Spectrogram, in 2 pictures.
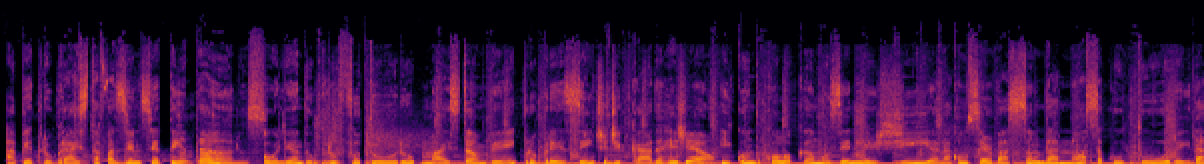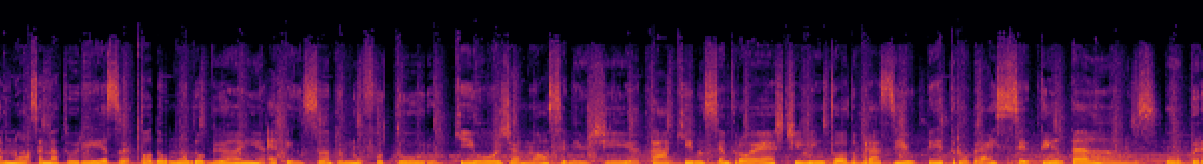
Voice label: Regional Spot Goias; Petrobras

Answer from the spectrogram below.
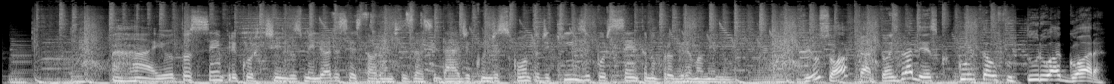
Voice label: voz madura chic; Bradesco

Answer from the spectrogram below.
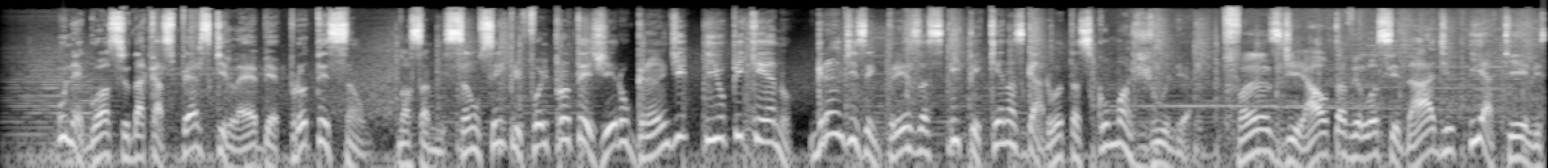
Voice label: Jovem

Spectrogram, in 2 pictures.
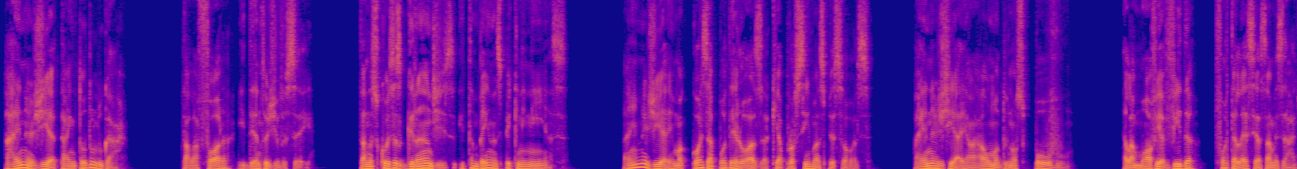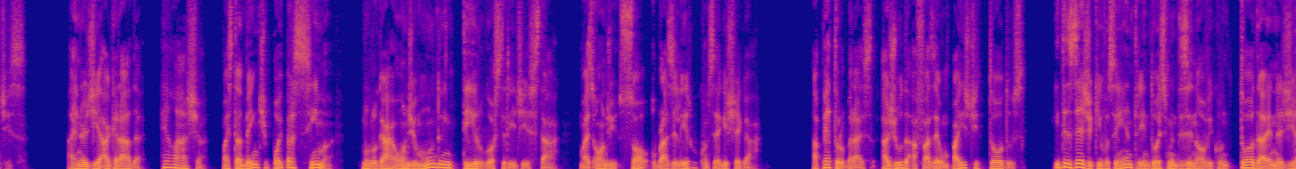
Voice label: Coloquial Português

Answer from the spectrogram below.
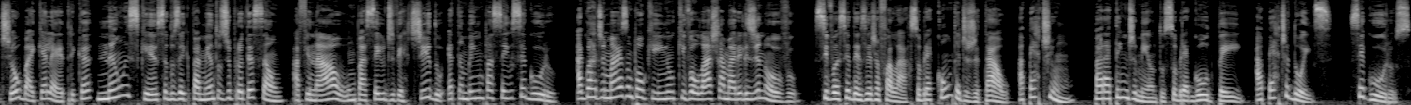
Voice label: URA Espera Telefonica

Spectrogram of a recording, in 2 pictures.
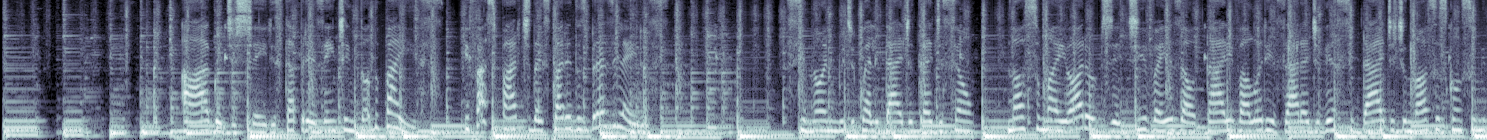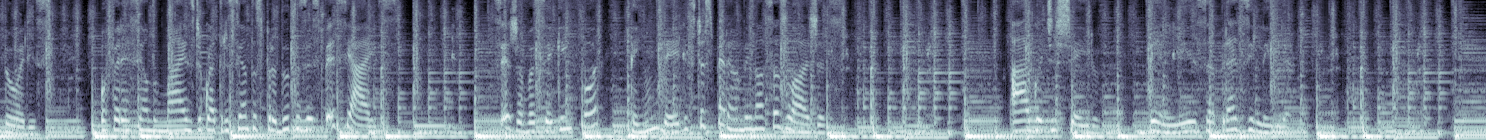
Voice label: Spot Institucional; Mantra ADC

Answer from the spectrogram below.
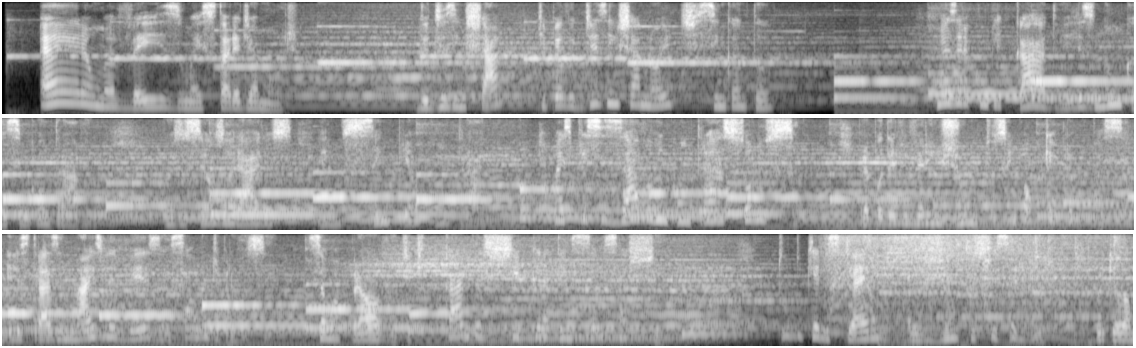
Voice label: Narrativa

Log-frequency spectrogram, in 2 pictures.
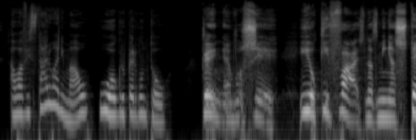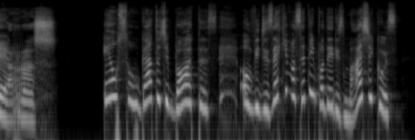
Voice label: Fábula voz caricata

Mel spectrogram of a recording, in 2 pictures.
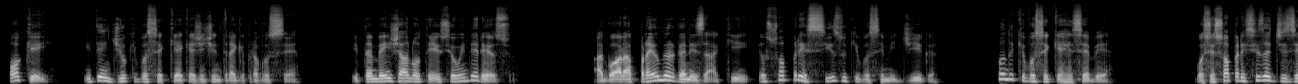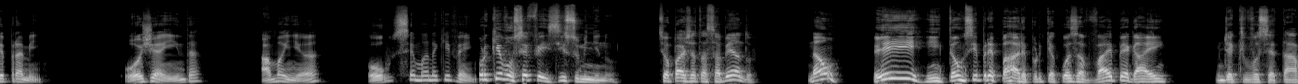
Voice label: URA e voz conversada

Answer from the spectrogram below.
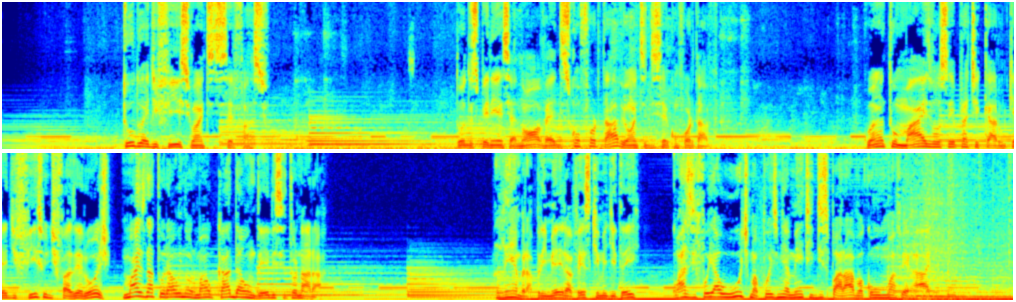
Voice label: INSTITUCIONAL CONVERSADO

